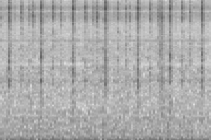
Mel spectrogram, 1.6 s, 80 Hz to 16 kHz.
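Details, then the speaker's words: 1971 Ford F250 Highboy V8, first cold start after winter storage, choke working: sharp even ticking about four a second over low idle rumble from an exhaust leak at a bolted fitting. "have an exhaust leak right here there's a bolt fitting but"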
